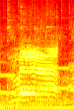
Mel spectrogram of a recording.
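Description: A goat gives one drawn-out, nasal bleat lasting under a second, rich in harmonics with a slight waver. A low steady hum runs underneath.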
